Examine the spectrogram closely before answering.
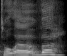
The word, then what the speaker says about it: Tolev: Steph Tolev. Thank you. Am I saying it correctly? You are. I was saying it wrong for a long time. Everyone still says it wrong, and now I don't even... Tolev, or so I'm saying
